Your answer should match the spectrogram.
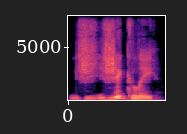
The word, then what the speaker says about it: Gigli: Gigli, it rhymes with really.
